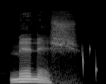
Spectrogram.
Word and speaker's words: Minish: Minish. I bet it's good. Like diminish. It It's a play on cuz he's small in that game.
